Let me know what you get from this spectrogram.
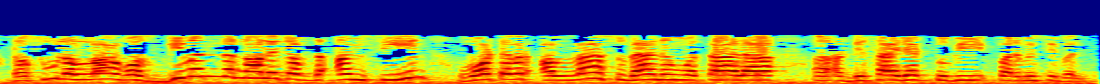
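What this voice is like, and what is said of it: Indian accent. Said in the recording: “my English is bad, my Indian accent is bad”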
